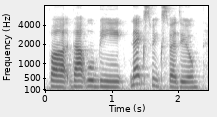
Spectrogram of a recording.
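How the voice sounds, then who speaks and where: A woman vlogging a casual apartment tour indoors, talking in a monotonous, relaxed way with lots of fillers. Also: medium pitch, measured pace. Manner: monotonous, flat delivery; relaxed, filler-heavy talk.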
